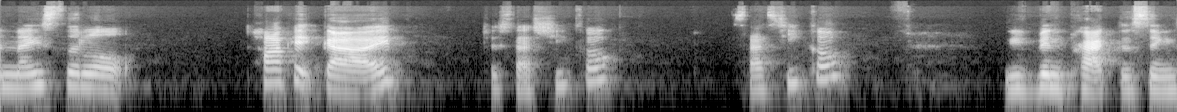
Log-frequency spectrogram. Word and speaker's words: sashiko: thread in white to do that and some sashiko needles. Very nice. I'm thinking ahead to Christmas things, and I have a nice little pocket guide to sashiko.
